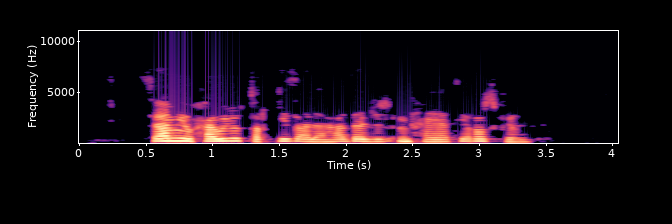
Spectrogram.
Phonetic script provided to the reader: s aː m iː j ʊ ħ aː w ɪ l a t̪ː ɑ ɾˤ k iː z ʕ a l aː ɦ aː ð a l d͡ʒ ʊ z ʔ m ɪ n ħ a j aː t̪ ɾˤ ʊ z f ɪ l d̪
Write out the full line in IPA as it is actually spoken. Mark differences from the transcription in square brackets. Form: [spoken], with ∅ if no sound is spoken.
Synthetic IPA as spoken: s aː m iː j ʊ ħ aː w ɪ l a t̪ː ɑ ɾˤ k iː z ʕ a l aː ɦ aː ð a l d͡ʒ ʊ z ʔ m ɪ n ħ a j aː t̪ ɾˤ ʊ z f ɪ l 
